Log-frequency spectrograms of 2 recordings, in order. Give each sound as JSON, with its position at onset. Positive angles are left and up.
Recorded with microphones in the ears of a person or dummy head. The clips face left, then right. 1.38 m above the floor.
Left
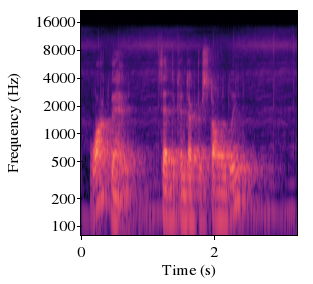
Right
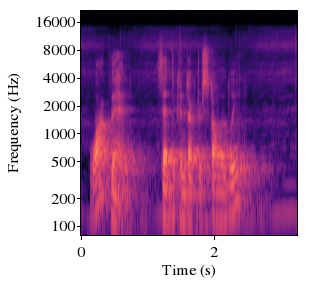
{"t": 0.1, "sound": "a man speaking", "side_deg": -10, "distance_m": 0.5}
